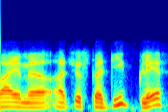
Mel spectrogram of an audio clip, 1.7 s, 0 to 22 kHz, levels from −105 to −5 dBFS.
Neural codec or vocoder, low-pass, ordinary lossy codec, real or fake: codec, 16 kHz, 2 kbps, X-Codec, HuBERT features, trained on LibriSpeech; 5.4 kHz; Opus, 16 kbps; fake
